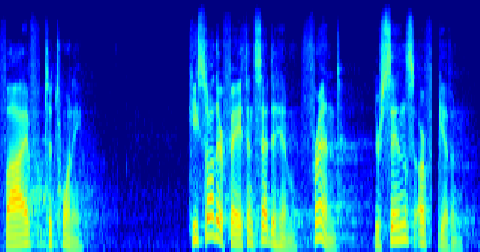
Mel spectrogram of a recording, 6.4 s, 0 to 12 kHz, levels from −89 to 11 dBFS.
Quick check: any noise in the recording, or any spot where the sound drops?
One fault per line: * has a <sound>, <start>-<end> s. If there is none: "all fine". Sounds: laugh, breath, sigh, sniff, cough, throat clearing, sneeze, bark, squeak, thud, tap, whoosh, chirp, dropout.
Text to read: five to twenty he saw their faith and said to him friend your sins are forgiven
* has a dropout, 5.7-5.8 s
